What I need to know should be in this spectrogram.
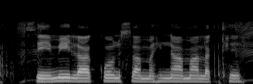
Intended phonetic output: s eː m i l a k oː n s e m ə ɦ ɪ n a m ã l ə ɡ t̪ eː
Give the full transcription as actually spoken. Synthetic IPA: s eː m i l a k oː n s a m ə ɦ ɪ n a m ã l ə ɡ t̪ʰ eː

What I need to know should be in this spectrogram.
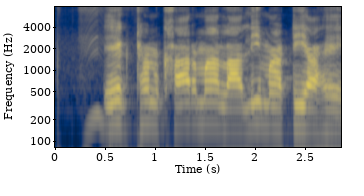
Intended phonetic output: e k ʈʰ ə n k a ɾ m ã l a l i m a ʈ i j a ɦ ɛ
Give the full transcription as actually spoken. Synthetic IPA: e k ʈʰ ə n kʰ a ɾ m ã l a l i m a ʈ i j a ɦ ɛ

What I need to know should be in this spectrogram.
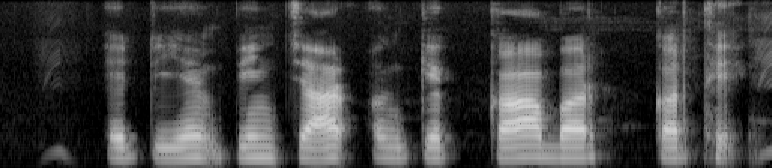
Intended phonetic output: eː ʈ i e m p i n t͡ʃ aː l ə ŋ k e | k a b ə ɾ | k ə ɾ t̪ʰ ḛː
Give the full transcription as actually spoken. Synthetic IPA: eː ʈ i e m p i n t͡ʃ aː ɾ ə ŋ k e | k a b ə ɾ | k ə ɾ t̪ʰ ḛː

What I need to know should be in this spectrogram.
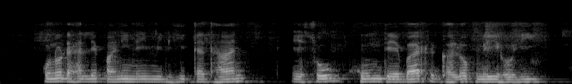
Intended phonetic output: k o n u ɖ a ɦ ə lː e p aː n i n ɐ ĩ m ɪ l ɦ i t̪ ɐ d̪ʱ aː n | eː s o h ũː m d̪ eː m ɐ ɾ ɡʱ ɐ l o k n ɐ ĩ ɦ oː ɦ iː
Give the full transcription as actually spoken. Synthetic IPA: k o n o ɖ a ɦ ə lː e p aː n i n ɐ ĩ m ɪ l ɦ i t̪ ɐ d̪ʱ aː n | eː s o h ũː m d̪ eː b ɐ ɾ ɡʱ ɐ l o k n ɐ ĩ ɦ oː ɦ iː

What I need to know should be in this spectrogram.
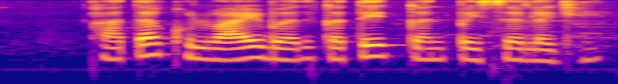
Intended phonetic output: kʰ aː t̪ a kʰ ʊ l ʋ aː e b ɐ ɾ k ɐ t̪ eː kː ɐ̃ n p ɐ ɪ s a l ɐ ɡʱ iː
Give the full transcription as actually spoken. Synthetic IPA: kʰ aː t̪ a kʰ ʊ l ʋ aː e b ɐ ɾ k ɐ t̪ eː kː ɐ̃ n p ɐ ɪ s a l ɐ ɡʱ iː

